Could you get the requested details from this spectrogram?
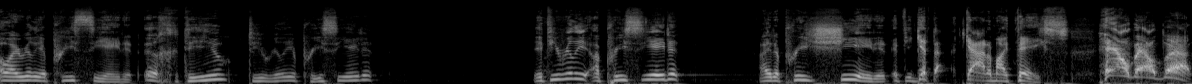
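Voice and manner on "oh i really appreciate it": derisive, mocking send-up delivery. Mocking how people say they appreciate something: mocking imitation of people saying appreciate. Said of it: "I hate when people do that".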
